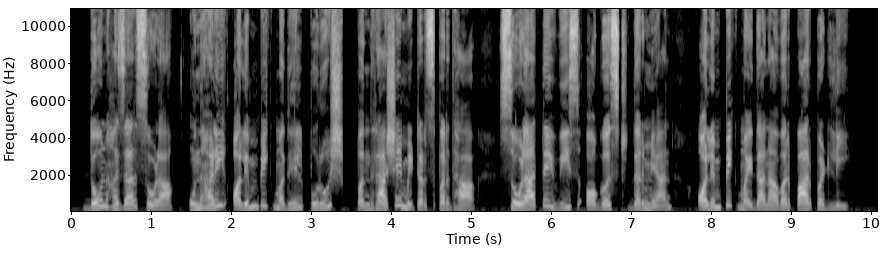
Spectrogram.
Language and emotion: Marathi, neutral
